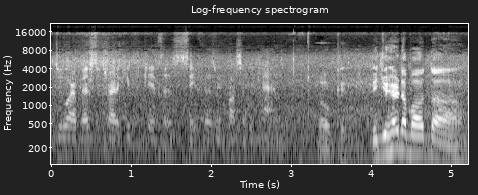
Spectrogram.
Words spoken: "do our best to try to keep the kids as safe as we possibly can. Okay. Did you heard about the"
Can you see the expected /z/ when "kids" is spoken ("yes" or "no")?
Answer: yes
